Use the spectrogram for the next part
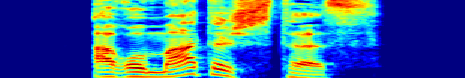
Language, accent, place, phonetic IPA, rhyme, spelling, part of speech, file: German, Germany, Berlin, [aʁoˈmaːtɪʃstəs], -aːtɪʃstəs, aromatischstes, adjective, De-aromatischstes.ogg
- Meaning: strong/mixed nominative/accusative neuter singular superlative degree of aromatisch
